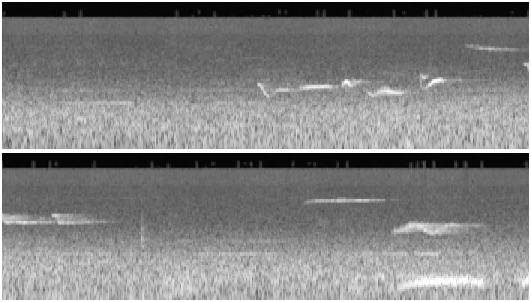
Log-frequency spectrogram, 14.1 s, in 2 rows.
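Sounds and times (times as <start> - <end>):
steady background hiss: 0.0 - 14.0
bird whistling calls: 3.4 - 8.2, 11.1 - 13.4.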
